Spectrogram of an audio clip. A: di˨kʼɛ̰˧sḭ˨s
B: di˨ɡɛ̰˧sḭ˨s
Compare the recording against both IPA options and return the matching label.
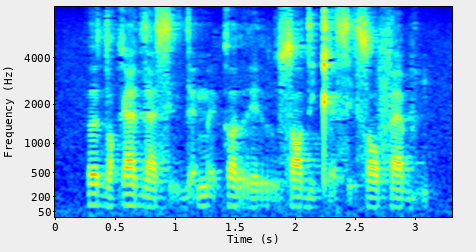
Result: A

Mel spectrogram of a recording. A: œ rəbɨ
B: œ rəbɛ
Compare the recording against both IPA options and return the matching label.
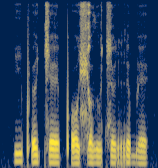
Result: B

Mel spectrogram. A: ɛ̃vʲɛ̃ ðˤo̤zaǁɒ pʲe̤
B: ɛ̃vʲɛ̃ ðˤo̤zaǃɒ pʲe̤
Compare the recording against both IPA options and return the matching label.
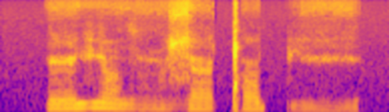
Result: B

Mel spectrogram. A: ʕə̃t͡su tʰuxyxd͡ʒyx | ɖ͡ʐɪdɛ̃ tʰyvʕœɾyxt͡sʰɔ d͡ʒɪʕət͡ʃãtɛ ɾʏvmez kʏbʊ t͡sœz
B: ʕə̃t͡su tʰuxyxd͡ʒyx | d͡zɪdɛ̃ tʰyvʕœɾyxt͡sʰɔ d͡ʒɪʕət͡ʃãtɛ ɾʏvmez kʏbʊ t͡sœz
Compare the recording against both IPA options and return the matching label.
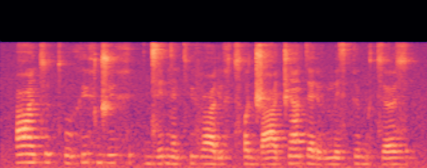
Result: B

